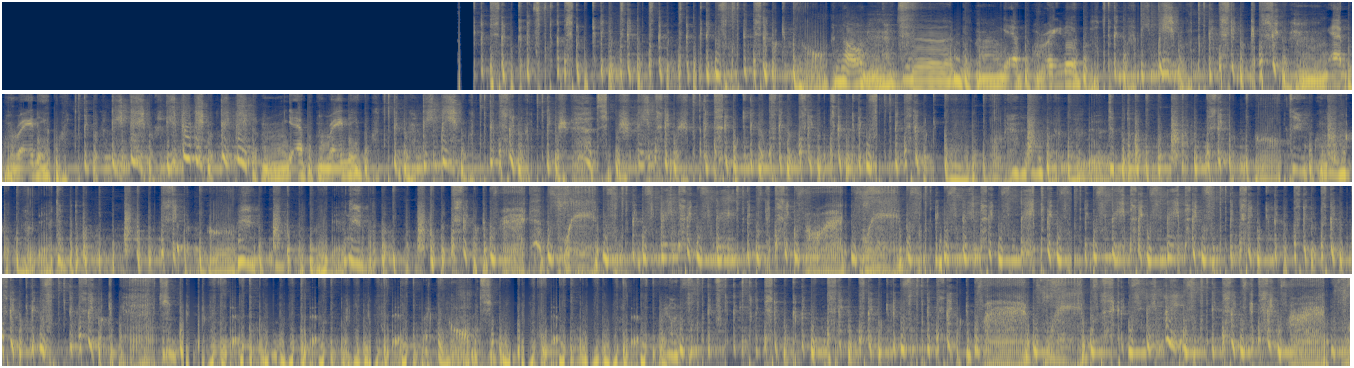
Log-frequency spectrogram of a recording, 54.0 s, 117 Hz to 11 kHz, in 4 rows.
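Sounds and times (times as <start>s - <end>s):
beatboxing: 4.7s - 53.9s
held low vocal tone: 7.9s - 20.9s, 23.0s - 24.8s, 26.0s - 27.8s, 28.7s - 30.8s, 31.9s - 33.5s, 35.0s - 36.5s, 41.3s - 48.6s, 50.1s - 53.9s.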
